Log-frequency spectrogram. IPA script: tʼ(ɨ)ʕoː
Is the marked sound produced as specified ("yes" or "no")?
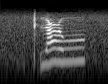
yes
